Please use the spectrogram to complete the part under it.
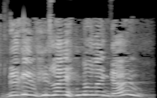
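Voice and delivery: high, loud delight; excited. Real, not acted. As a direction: squeal it with delight. Excited watching baby.

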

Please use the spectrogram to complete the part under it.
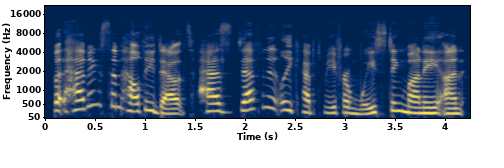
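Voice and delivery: upbeat loud sponsor read. Acted. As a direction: sell it like a podcast ad. Reads sponsor ad.

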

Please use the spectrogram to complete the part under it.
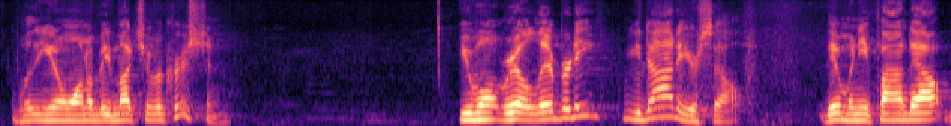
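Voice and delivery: usual speaking voice

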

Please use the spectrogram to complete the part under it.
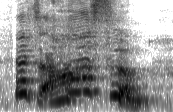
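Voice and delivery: high-pitched gush of delight; excited. Real, not acted. Vlogger gushing to viewers about a machine gun social, excited squeal. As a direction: squeal it like you can't believe your luck.

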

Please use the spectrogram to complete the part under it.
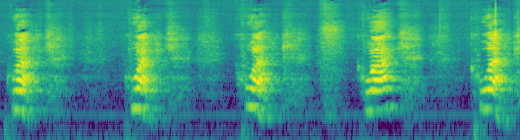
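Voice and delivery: loud, punchy duck quacking; duck quacks. Pretend. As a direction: quack out loud to get the kids quacking along. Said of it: "Let me hear your quacks".

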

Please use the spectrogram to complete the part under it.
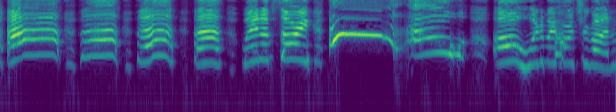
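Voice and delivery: high loud yelps of panic; yelling as the hits land; panicked screams. Real, not acted. Player being attacked by the mother, screaming in panic.

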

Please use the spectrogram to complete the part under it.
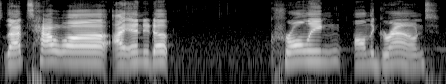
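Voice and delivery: normal talking voice

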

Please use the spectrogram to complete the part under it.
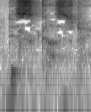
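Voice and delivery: unvoiced whispered aside. Real, not acted. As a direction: breathe it under your breath.

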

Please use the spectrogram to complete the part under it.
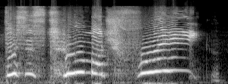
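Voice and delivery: very high distressed complaint; panicked cry. Acted. Jackie overpowered by the freight, crying out in panic. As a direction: cry out as if overwhelmed by the load.

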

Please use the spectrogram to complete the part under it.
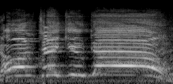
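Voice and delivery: high, slow hammed-up yell; buddy charging at her, screaming a challenge; mock battle scream. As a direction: charge in with a mock war cry. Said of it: "he screamed".

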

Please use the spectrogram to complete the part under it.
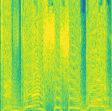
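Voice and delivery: normal talking voice

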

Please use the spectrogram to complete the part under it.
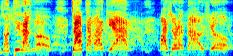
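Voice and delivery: high, loud scolding yell; mock shout. Neighbours yelling at the crying widower, high mock shout. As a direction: shout him down to stop crying.

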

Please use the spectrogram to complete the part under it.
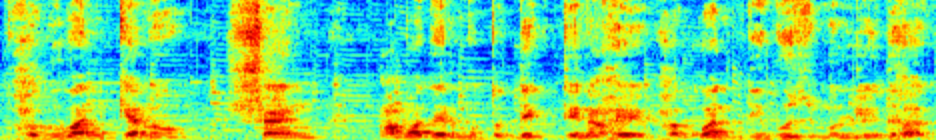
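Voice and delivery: ordinary talk

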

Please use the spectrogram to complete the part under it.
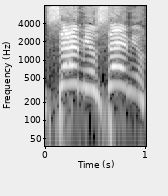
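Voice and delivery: high, loud call of a name. Acted. God calls the boy Samuel in the night, calling out. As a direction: call out sharply to wake someone.

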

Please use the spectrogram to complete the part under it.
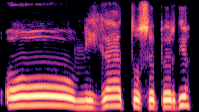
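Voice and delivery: demonstrated lament, high long OH; full of feeling. Shown as a demonstration. Teacher repeating the example for students, emotive exclamation. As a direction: stretch a high OH, then carry on with emotion. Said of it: "estamos llenando a las palabras de sentimiento".

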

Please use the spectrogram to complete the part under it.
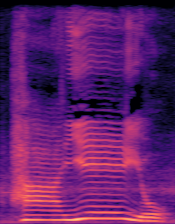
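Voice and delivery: はえよ very slowly as "haa-yeh-yo"; 発音のお手本. Shown as a demonstration. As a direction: stretch each syllable of はえよ for learners. Teacher models a Korean word. (はえよをゆっくり伸ばして読む手本)

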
